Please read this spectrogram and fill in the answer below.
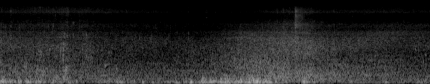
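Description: Wind buffeting the microphone over small sea waves lapping and sloshing in shallow water, a steady rushing noise that swells a little midway.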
